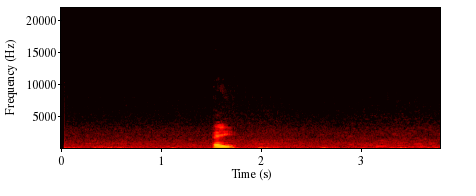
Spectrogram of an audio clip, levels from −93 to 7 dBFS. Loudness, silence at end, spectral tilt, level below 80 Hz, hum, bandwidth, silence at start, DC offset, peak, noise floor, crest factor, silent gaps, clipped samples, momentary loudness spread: -34 LUFS; 0 s; -8.5 dB/octave; -56 dBFS; none; 6.2 kHz; 0.05 s; under 0.1%; -18 dBFS; -60 dBFS; 24 dB; none; under 0.1%; 29 LU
